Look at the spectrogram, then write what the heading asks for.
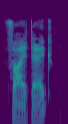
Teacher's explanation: there's linking of a final consonant sound to a following vowel sound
